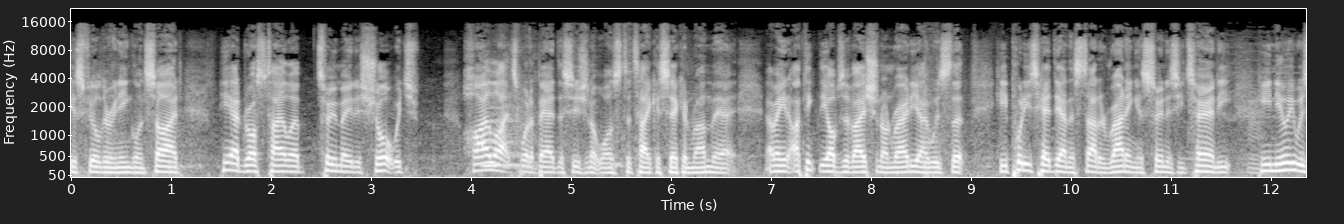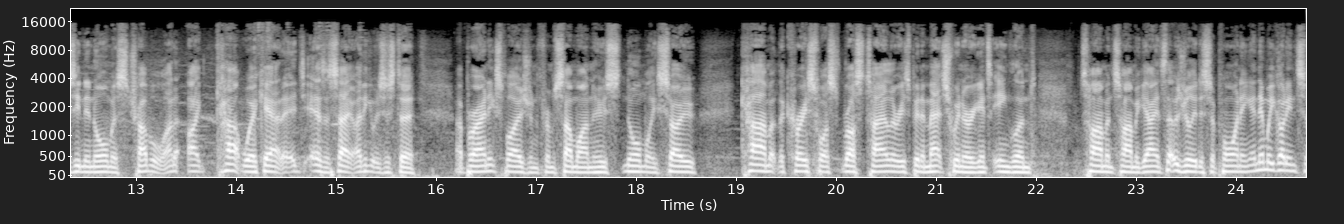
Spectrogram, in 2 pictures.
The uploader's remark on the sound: recorded from a couch in Birmingham and a pub in Dublin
